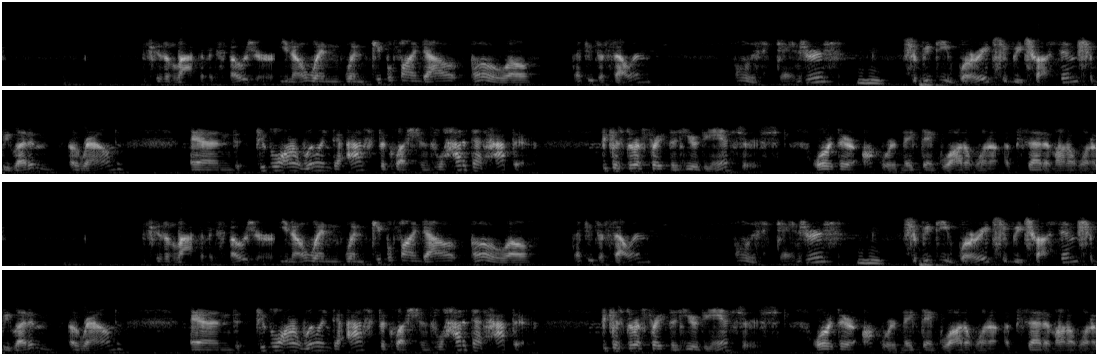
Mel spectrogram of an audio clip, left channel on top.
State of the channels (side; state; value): both; normal; correlation 0.55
